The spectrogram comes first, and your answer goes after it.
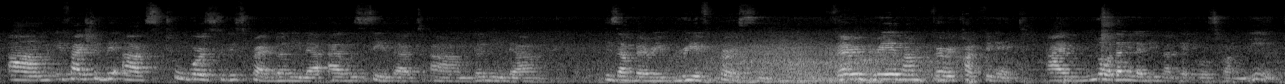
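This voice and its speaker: A woman, the host's mother, fondly telling stories about her daughter's childhood at an unhurried pace and repeating herself for emphasis. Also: mid-range voice. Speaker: mother of the channel host, guest. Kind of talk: casual storytelling. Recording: echoey room, distant mic, noisy.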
